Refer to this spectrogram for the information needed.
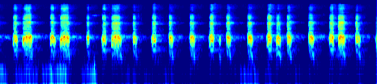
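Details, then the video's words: Chukar partridge (Alectoris chukar), called chakor, kept as a hunter bird, giving a loud burst of harsh clucking notes in close pairs and triplets, rapidly repeated for almost four seconds, with faint low thumps early on. "Pakistan National bird chakor ki awaz | Hunter chukar voices | Hunter Chukar sound"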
